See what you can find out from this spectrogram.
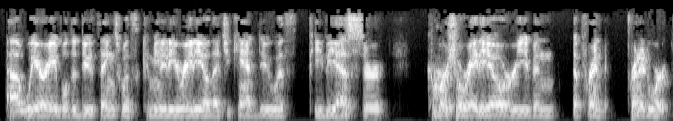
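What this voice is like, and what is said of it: Worn-out, fading voice. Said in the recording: “my voice is going and it's getting late”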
